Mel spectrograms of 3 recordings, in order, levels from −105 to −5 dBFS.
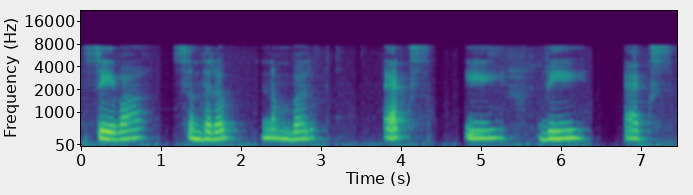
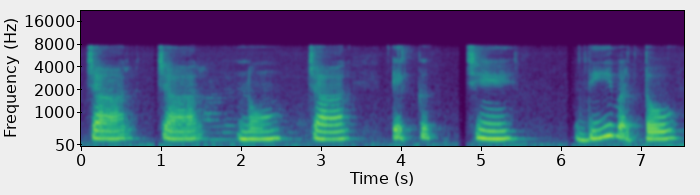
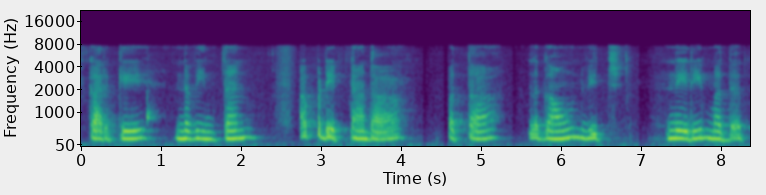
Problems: background sounds at intervals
